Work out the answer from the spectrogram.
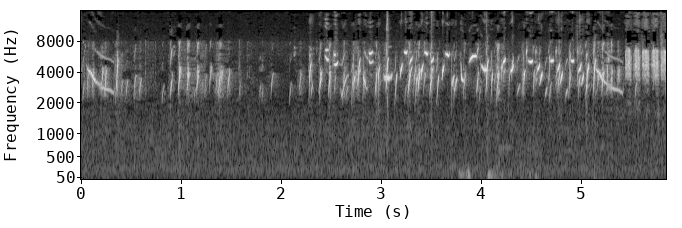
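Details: Goldfinch song used for training caged birds: rapid twittering chirps and trills with fast buzzy and sliding notes, sung almost continuously after a brief pause near two seconds.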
